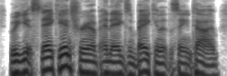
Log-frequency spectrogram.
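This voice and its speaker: A man with a Southern US accent speaks at a medium pitch and a fairly quick pace. His intonation is lively, and the background is quiet. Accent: Southern US (Georgia). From US South, south Georgia. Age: 40s. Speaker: podcast guest sharing weight loss story. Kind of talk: casual interview chat. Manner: loud, big personality.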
